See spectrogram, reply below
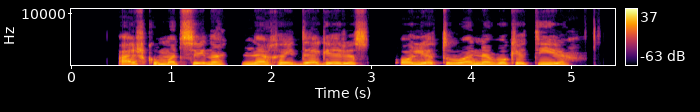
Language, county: Lithuanian, Vilnius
